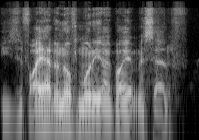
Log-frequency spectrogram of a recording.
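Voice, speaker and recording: A man's voice: medium pitch, rapid-fire, a little mellow, dry recording, studio quality. An Irish man on a football podcast panel, giving firm opinions with lots of "um" and "you know". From Ireland. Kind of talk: casual football podcast chat.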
